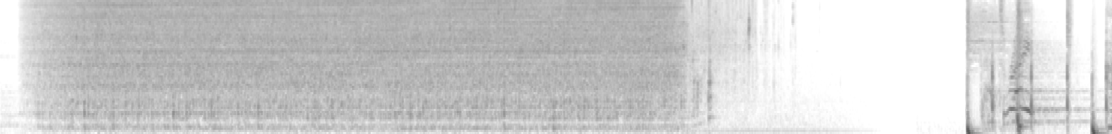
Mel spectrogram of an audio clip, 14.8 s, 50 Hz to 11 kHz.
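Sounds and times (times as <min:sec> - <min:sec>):
tap water rushing into a balloon: 0:00.3 - 0:10.5
person speaking: 0:13.2 - 0:13.9.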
